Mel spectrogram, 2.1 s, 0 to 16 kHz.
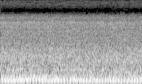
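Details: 2015 Dodge Grand Caravan 3.6 L, after repair of rough running with P0303 cylinder 3 misfire and P219A bank 1 air-fuel imbalance, fuel trims back near zero: steady, even low hum with no stumbles or skips; smooth, healthy idle.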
